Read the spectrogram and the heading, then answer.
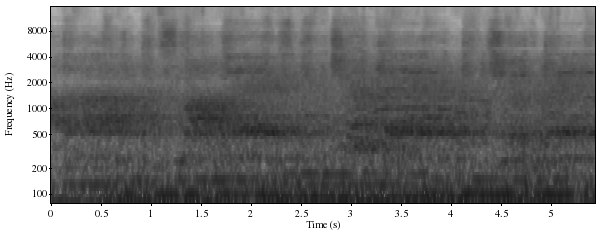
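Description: A huge arena crowd sings along loudly to a pop-punk song, thousands of voices blending into a dense, steady roar over booming amplified music.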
